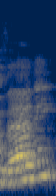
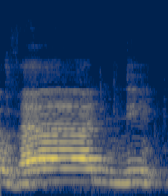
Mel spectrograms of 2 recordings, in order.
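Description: First: Said in the usual way. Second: ذان with the nun held long and doubled, slowly. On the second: Shown as a demonstration. Teacher showing students the doubled-nun form, slow and emphatic. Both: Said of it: "بتشديد النون".

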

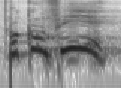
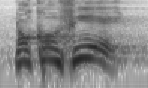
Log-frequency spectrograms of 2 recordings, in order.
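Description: First: "no confíe" thrown up much higher; emphatic warning. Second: Said in the usual way. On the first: Shown as a demonstration. Preacher warning the congregation not to trust, emphatically. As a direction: hit "no confíe" hard and high.

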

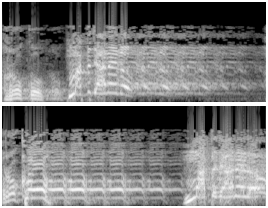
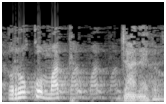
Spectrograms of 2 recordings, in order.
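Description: First: "روکو" alone, then "مت جانے دو" high and urgent; urgent order, مت joined to جانے دو; pause after روکو. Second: Group روکو with مت, break, drop جانے دو; pause after مت. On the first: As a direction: break after روکو, then cry مت جانے دو as one command. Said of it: "انہیں پڑھیا". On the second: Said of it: "دوسرا آیا". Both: Shown as a demonstration.

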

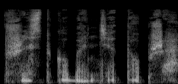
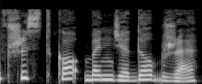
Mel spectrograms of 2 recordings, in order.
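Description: First: Slow, soft whisper, much softer; soft reassuring whisper over the ambulance wait; quiet whisper. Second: Louder and slow, every word distinct; slow, loud, clear reassurance. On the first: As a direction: whisper it slowly to comfort both women. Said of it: "powiedziała cicho". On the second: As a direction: reassure her loudly, spelling it out slowly. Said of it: "powiedziała głośno i wyraźnie". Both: A narrator's reading.

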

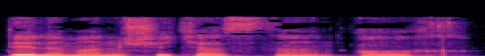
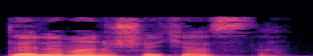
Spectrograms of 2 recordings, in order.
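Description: First: Slow, high, drawn-out mimicry; mock wounded lament with an "ah"; mocking imitation. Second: Higher, louder wounded protest; hurt complaint. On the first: A narrator's reading. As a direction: mimic her complaint mockingly, stretching it out. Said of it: "ادای او را درآورد". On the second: Acted. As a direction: complain that they hurt you. Original complaint, later mimicked.

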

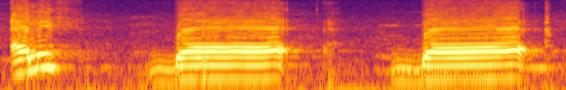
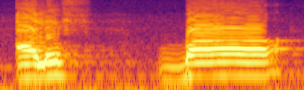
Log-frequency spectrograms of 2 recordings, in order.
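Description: First: ألف، باء، باء said slowly with a full باء; باء with its full name ending; correct spelling-out. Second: ألف، با said slowly with a short thin با; ألف، با with the baa cut short; wrong spelling-out. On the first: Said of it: "تقول". (نطق صحيح لحرف باء كاملا) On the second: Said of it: "تقول لي". (نطق خاطئ لحرف با مقصورا) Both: Shown as a demonstration.

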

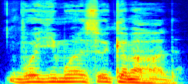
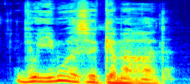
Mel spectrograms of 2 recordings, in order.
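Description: First: Higher exasperated outburst to the dog; fuming old admiral, pitched up; the admiral appealing to his dog, mildly angry; red-hot anger. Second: Higher-pitched exasperated outburst, moderate; an old admiral fuming at his nephew, pitched up; red-hot anger. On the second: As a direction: uncle venting at the dog about his nephew, a hint of anger. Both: A narrator's reading. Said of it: "dans une colère poussée au rouge".

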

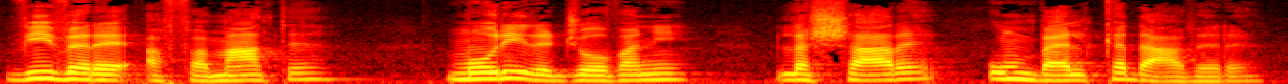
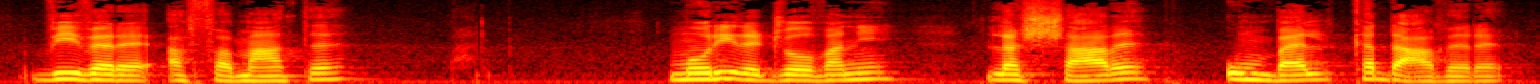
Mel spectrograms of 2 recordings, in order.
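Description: No difference in how they are said.

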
